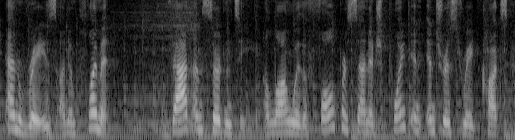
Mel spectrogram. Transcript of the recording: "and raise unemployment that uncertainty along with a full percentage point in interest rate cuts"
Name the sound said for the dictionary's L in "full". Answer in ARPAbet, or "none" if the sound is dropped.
L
